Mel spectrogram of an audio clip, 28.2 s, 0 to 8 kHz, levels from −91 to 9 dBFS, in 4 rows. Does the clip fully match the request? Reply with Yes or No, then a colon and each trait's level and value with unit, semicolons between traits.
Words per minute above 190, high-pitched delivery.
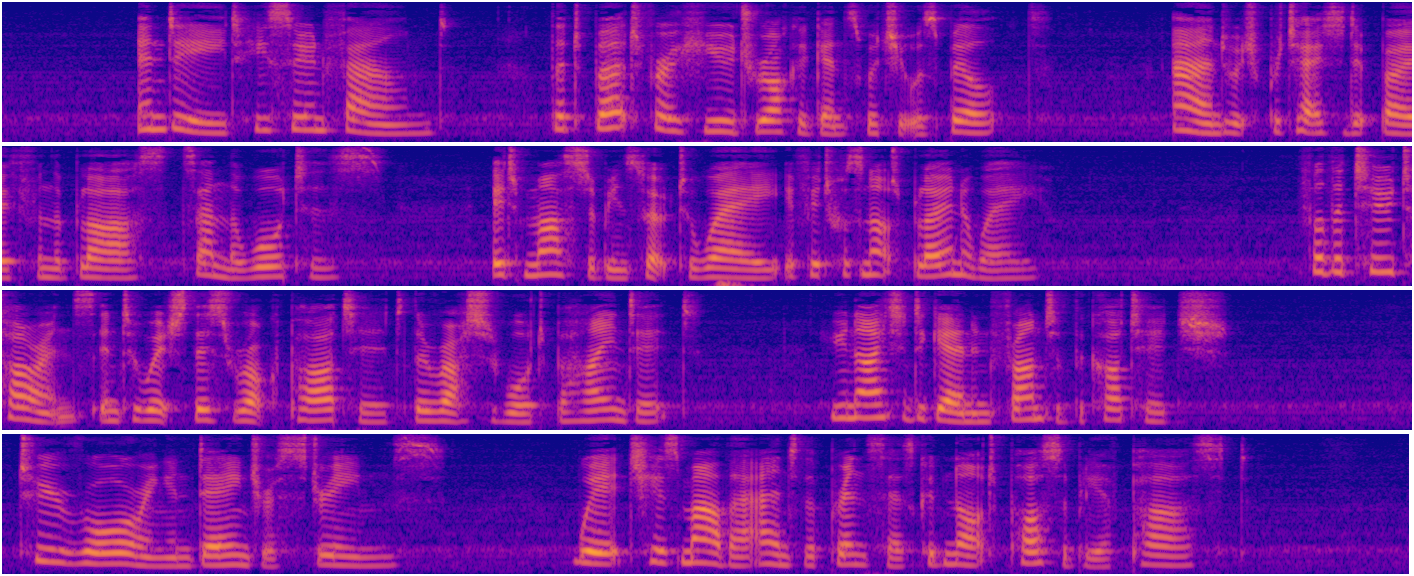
No: average, 160 wpm; high, 215 Hz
